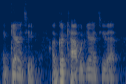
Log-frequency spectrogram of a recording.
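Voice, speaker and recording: A man's voice: low voice, fairly even intonation, fast talker. A man speaking as a veteran police officer, giving casual explanatory commentary in a blunt, profane way. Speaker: police officer breaking down a DUI arrest video. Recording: roomy echo, faint background noise.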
